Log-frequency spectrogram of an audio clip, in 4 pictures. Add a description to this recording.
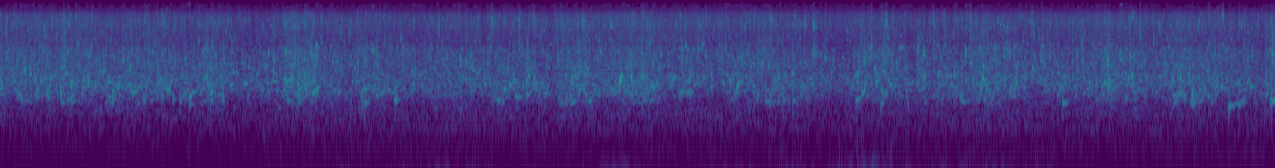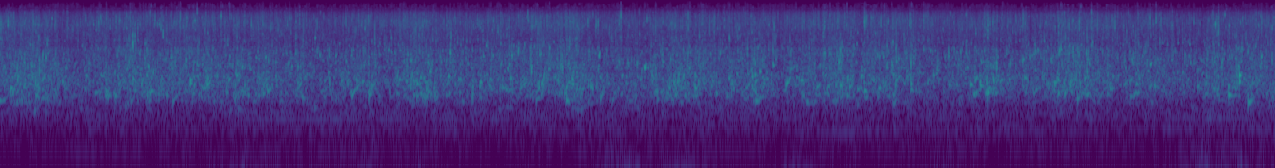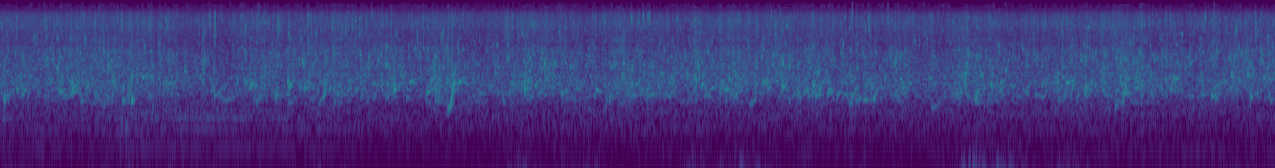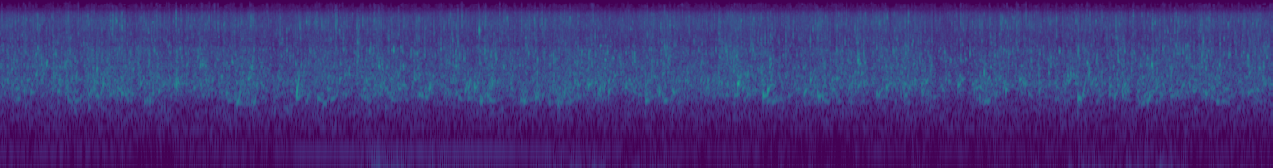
spring stream downhill ancient Voruta mound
